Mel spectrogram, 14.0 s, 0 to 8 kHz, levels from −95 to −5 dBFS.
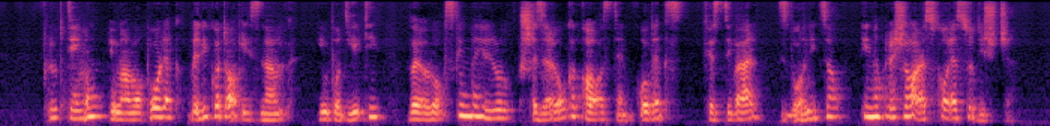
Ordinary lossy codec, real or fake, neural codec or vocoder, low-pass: none; fake; codec, 16 kHz, 1 kbps, FunCodec, trained on LibriTTS, 50 frames a second; none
